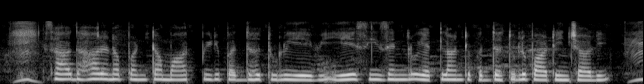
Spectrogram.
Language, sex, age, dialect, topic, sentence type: Telugu, female, 18-24, Southern, agriculture, question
